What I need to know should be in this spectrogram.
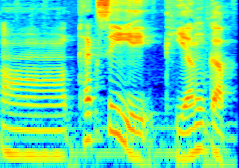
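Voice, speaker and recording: A man's voice: unhurried, soft background music. A man giving casual reaction commentary on video clips, laughing often and swearing offhandedly.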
